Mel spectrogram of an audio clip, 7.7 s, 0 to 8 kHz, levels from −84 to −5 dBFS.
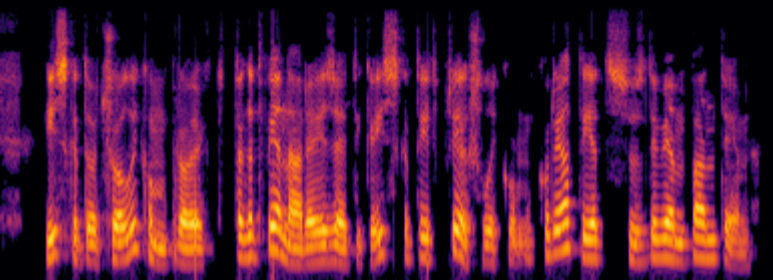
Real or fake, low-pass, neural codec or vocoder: real; 7.2 kHz; none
